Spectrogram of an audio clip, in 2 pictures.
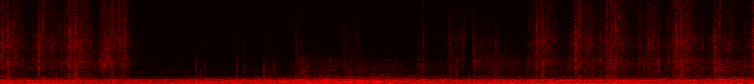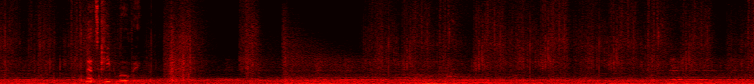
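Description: Footsteps tread slowly on stone.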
